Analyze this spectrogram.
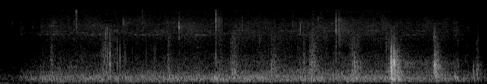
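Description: Faint footsteps stomp back toward a campfire as a series of soft, irregular thuds, with one louder step near the end. No voices are heard.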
